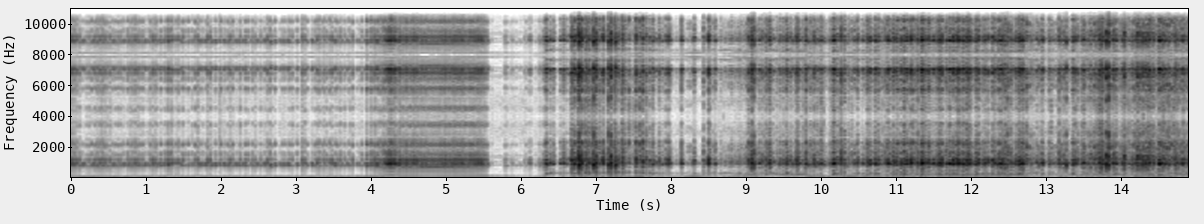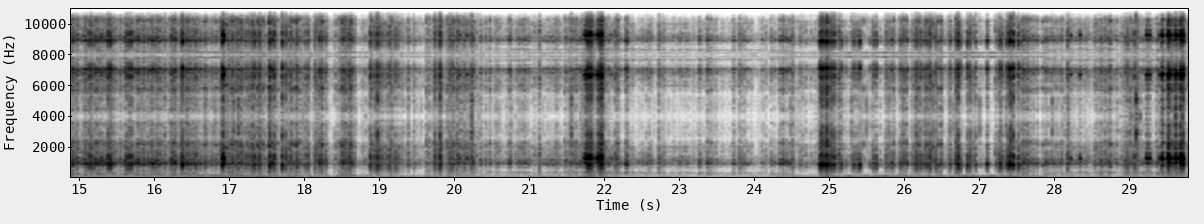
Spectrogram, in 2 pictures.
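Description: Citroën Saxo VTS's four-cylinder engine heard from inside the cabin: idling, revved up about four seconds in, then pulling away and accelerating through the gears, its note rising and falling. A few sharp knocks come in the later part.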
